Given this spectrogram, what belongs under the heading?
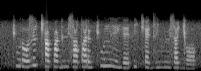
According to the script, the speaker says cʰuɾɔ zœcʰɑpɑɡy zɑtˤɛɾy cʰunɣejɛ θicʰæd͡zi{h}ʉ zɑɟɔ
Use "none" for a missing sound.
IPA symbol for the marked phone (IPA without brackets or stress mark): β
